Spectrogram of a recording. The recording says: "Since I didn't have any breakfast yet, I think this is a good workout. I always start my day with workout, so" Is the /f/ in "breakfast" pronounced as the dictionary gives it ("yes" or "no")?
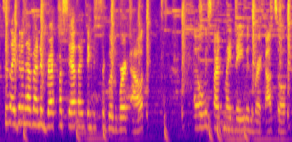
yes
